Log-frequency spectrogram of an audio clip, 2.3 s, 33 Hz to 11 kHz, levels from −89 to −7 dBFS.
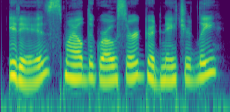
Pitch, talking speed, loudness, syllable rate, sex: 190 Hz, 180 wpm, -17 LUFS, 5.6 syllables/s, female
